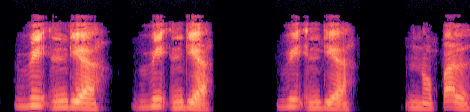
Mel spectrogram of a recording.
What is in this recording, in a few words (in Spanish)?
Vi india nopal, mixteco; vocabulario palabras en mixteco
